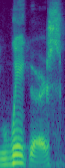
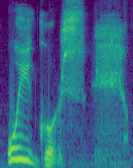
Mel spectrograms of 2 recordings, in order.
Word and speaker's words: Uyghurs: They said, let's call it Uyghuristan, or in English, some people say Uyghurs, but actually the correct pronunciation is Uyghurs.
